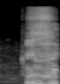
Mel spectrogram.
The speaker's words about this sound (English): And now my dog's barking. Love that. But, like, I don't know if y'all hear that in the background, but that is so ghetto.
